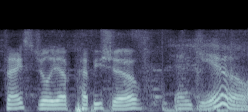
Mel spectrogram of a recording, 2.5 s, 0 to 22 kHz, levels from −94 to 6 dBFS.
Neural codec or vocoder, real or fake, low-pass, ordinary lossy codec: codec, 16 kHz in and 24 kHz out, 1 kbps, XY-Tokenizer; fake; 7.2 kHz; AAC, 48 kbps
